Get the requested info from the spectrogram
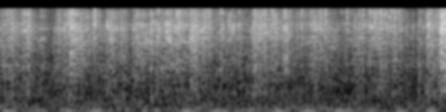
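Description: Clear plastic bag crinkling as it is handled, a steady rustle of fine crackles.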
